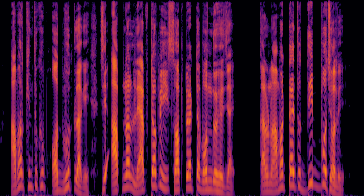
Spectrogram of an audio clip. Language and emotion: Bengali, surprised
